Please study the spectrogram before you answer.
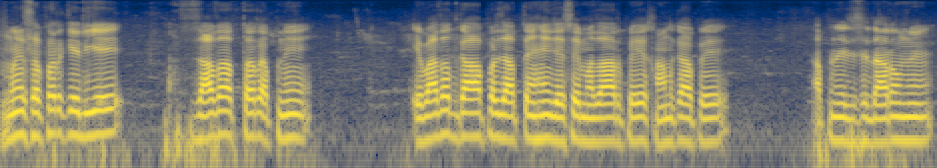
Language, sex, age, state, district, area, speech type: Urdu, male, 60+, Bihar, Supaul, rural, spontaneous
